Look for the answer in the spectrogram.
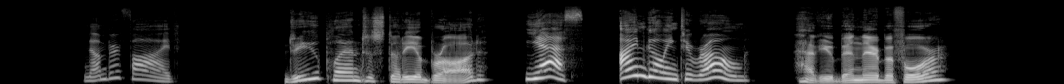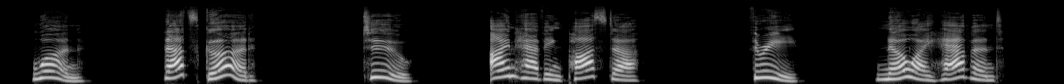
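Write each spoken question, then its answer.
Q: Have you been there before?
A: 3: No, I haven't.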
